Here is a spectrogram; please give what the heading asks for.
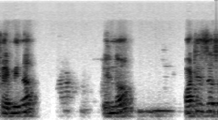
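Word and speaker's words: fémina: So if you write F-E-M-I, femi, N-I-N, I-N is an, so it is femina. That is the right pronunciation, femina.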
